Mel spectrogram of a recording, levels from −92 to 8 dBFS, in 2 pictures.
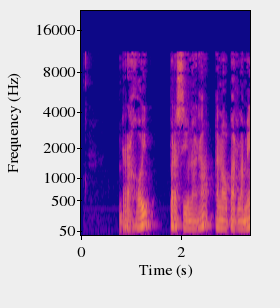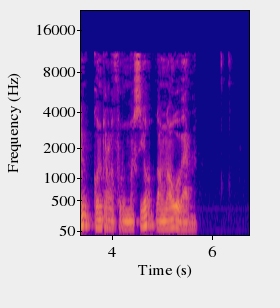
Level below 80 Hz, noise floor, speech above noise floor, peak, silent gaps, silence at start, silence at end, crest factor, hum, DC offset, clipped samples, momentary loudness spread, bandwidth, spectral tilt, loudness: -50 dBFS; -75 dBFS; 48 dB; -10 dBFS; none; 0.75 s; 1.05 s; 20 dB; none; under 0.1%; under 0.1%; 20 LU; 11.5 kHz; -4.5 dB/octave; -27 LUFS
